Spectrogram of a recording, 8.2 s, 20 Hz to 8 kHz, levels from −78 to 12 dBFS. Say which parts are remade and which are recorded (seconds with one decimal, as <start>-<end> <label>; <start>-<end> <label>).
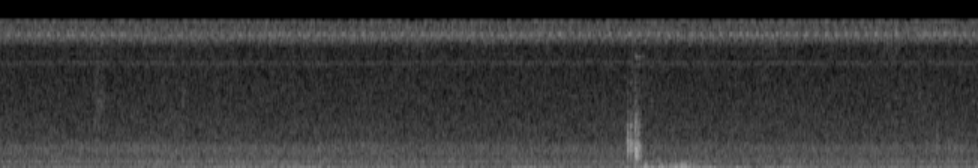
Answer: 0.0-8.2 recorded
